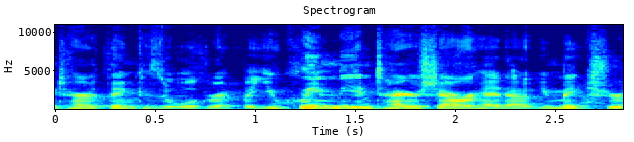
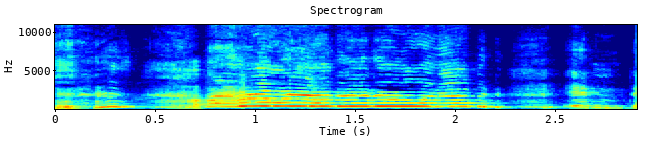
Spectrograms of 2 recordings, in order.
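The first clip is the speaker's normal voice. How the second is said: hysterical crying wail, much higher and louder; sister freaking out; 11 dB louder than usual. Retold or imitated. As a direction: imitate a terrified sister sobbing out the words. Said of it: "My sister is like".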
